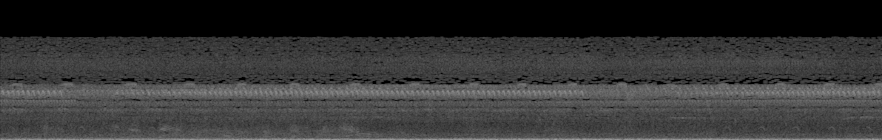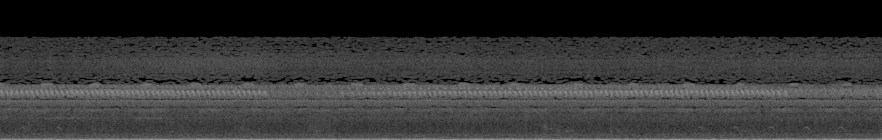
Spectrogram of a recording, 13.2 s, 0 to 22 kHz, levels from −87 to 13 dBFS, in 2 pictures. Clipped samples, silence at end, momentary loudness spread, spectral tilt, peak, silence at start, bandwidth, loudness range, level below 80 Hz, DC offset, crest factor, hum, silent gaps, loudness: under 0.1%; 0 s; 2 LU; -3.5 dB/octave; -20 dBFS; 0 s; 16.5 kHz; 1 LU; -40 dBFS; under 0.1%; 14 dB; none; none; -32 LUFS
